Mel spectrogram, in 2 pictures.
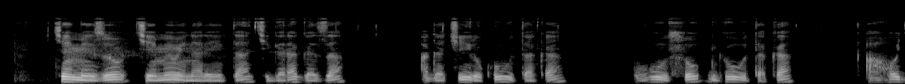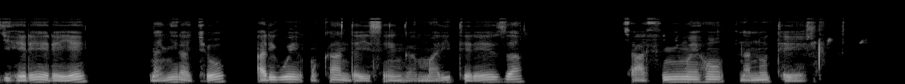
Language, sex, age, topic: Kinyarwanda, male, 18-24, finance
